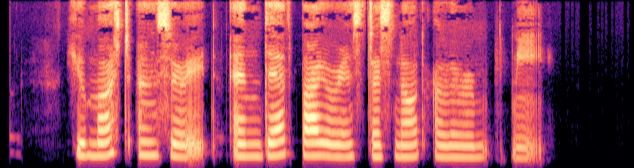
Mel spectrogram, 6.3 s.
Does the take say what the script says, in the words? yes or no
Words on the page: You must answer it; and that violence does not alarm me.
yes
